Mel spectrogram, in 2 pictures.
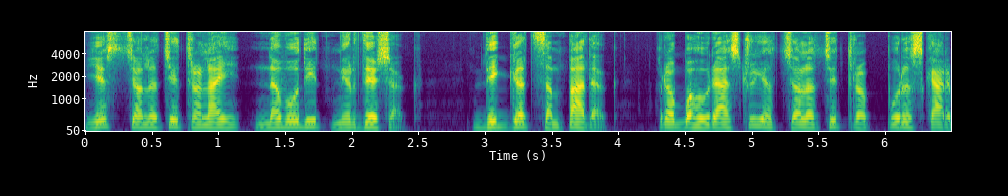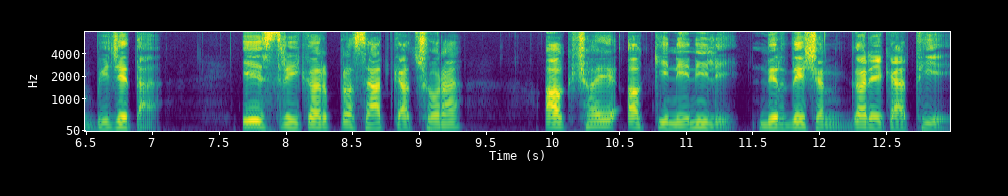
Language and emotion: Nepali, neutral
